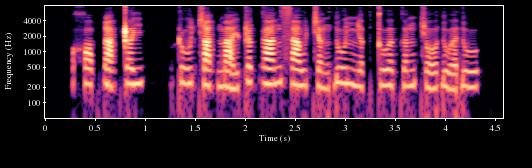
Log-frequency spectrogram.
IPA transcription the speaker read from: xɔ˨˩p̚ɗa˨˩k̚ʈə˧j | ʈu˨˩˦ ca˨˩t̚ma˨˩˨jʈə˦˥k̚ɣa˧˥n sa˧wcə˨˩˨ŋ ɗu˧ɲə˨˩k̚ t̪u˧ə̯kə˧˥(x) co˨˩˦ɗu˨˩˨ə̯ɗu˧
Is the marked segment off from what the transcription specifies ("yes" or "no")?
yes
